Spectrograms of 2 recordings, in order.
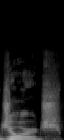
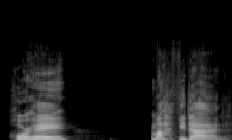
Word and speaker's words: Jorge Masvidal: Almost called him George, but correctly pronounced Jorge Masvidal. How you guys like that? Jorge Masvidal. That's how he really says it.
